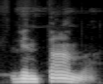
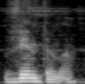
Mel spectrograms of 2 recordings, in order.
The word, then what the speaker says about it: ventana: If a word ends in a vowel, N or S, the stress typically falls on the penultimate, the second to last syllable. Ventana. Not ventana. It's ventana.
